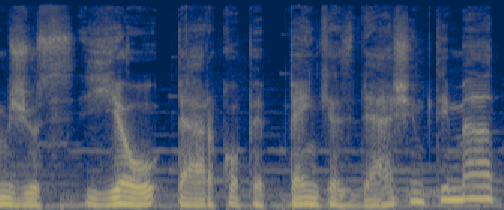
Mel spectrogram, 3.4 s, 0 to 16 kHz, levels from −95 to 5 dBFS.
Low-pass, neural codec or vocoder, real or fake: 14.4 kHz; vocoder, 48 kHz, 128 mel bands, Vocos; fake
